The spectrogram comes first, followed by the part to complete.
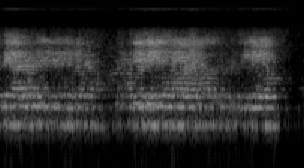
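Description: A voice intoning in a steady, chant-like recitation: two long, held phrases with a short break about a second and a half in.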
